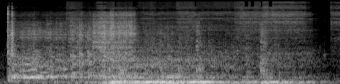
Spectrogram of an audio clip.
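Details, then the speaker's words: 1951 Ford F1 truck on jumper box, oil pressure just established: steady starter cranking at a few beats per second with no firing; engine not getting fuel, pump not working, needs gas. "yeah we just need gas we need to probably get some gas and she's a runner"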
